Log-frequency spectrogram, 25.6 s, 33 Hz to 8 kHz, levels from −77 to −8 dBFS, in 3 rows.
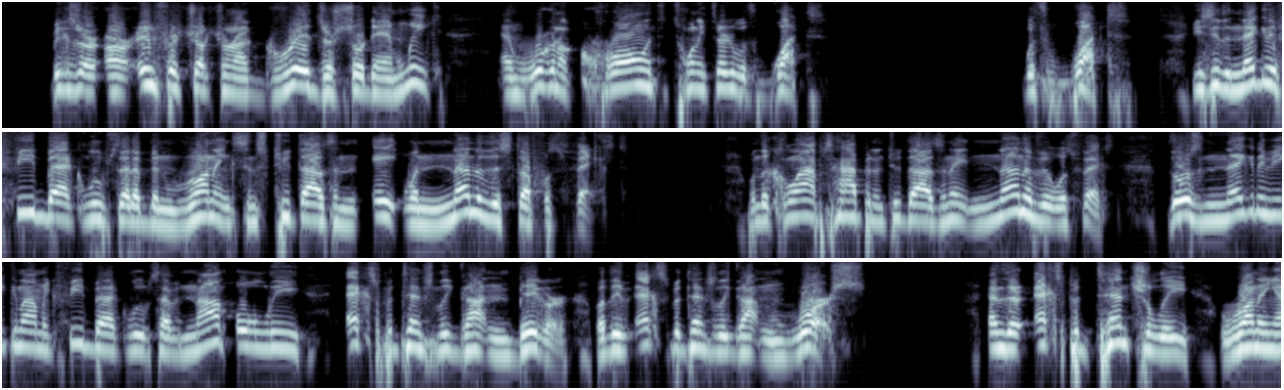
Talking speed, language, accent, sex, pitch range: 170 wpm, English, American, male, 135-190 Hz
